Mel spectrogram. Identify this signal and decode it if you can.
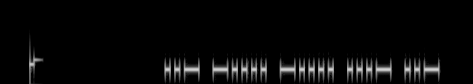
Morse code, heard as a keyed tone, about 25 wpm, 700 Hz. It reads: U66VU
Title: Five Challenging Letter-Number Combinations 25wpm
